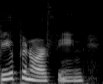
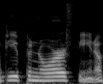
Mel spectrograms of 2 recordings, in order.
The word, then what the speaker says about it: buprenorphine: And buprenorphine, and I always say it rhymes with morphine. So if you say buprenorphine, okay.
